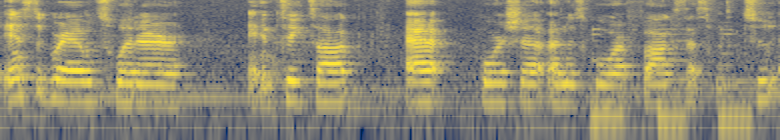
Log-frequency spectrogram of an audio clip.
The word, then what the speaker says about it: Portia: facebook um but instagram twitter and tick tock porsche underscore fox that's with two x's i'm gonna spell it at p o r t i a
